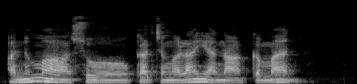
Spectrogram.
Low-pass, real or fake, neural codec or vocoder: 9.9 kHz; real; none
